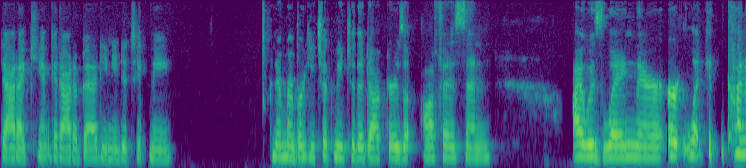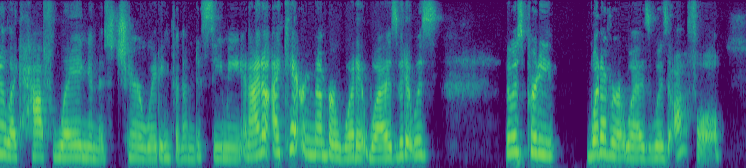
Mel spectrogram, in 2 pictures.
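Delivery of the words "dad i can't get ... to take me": quieter put-on tearful crying voice. Retelling a call to dad while sick, imitating own past crying. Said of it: "I called my dad crying".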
